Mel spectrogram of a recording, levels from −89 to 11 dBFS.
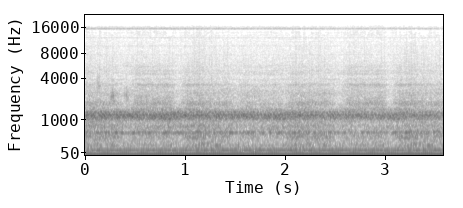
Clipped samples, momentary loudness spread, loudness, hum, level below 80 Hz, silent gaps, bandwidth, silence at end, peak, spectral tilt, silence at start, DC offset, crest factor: under 0.1%; 3 LU; -36 LUFS; none; -56 dBFS; none; 17 kHz; 0 s; -22 dBFS; -5.5 dB/octave; 0 s; 1%; 14 dB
